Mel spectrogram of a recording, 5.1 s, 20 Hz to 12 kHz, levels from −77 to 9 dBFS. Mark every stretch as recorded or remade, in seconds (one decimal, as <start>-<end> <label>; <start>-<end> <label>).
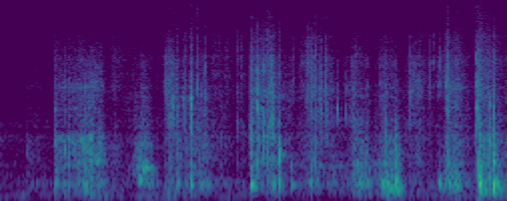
0.0-5.1 remade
